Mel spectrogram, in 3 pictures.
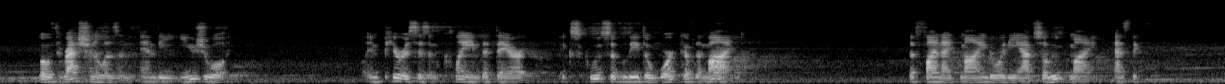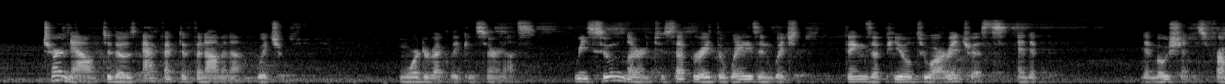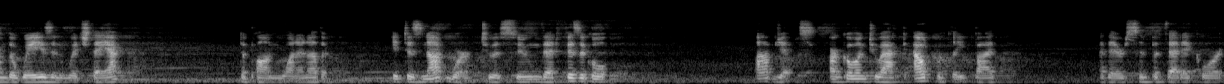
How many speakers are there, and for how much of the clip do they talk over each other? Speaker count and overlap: one, no overlap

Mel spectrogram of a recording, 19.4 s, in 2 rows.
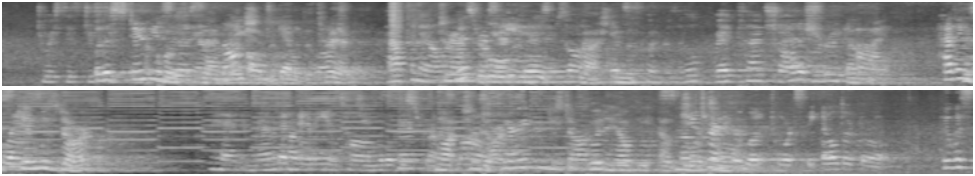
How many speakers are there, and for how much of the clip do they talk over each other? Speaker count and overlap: three, about 65%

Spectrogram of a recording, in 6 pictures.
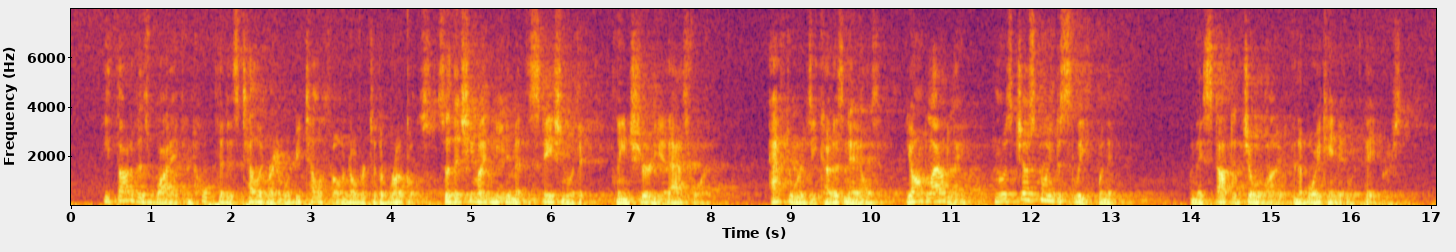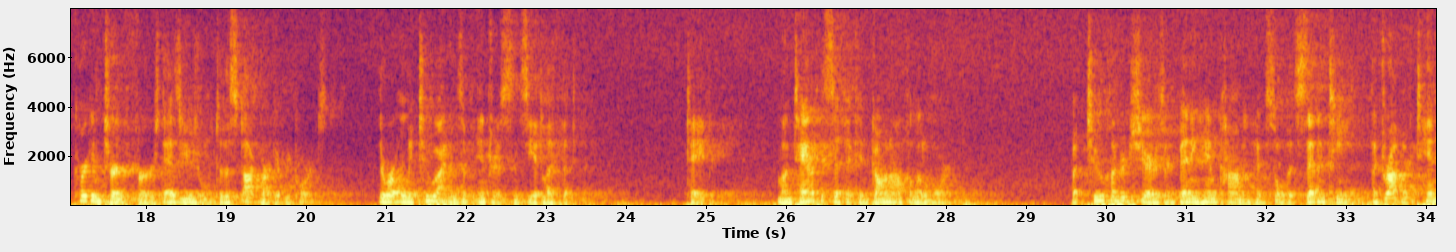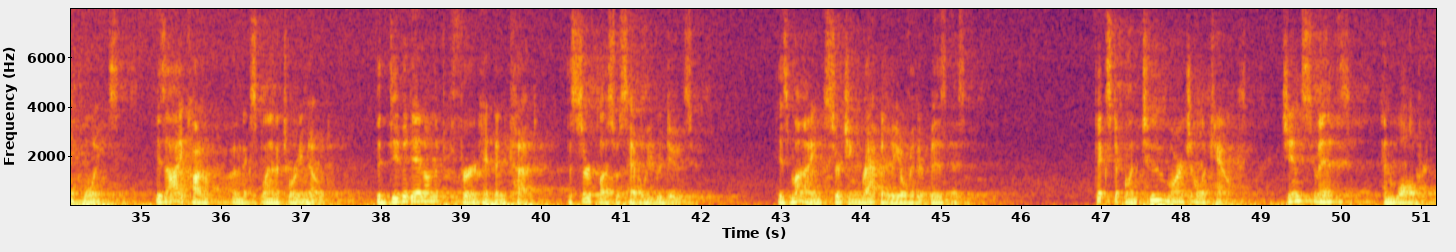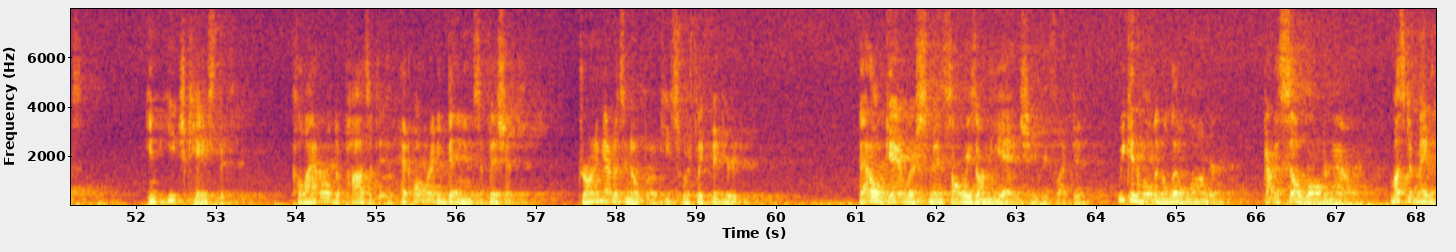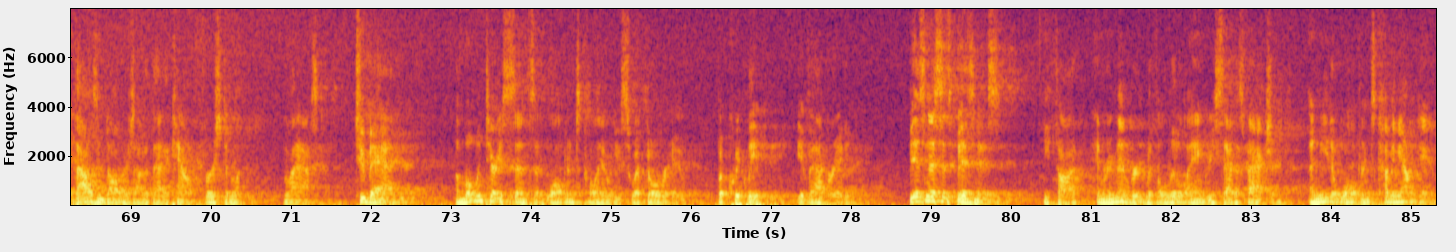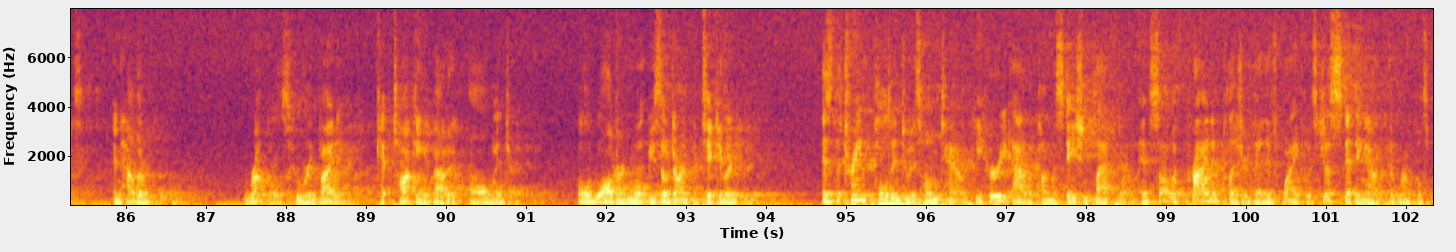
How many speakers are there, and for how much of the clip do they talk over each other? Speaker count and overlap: one, no overlap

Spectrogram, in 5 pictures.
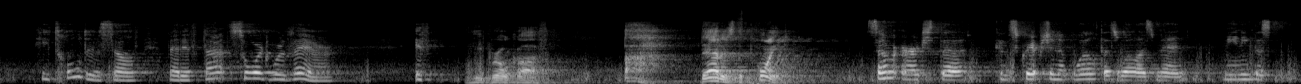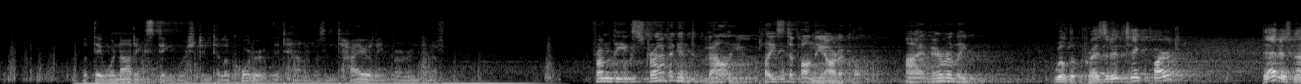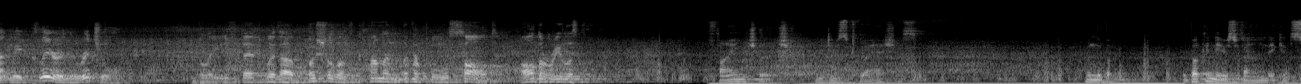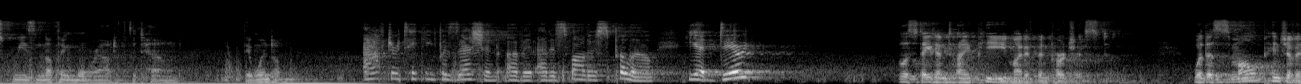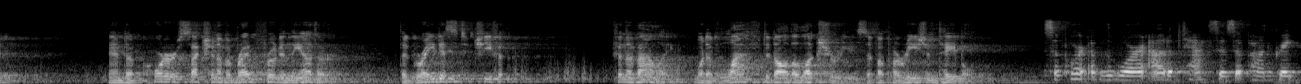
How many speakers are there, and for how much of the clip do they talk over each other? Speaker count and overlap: five, no overlap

